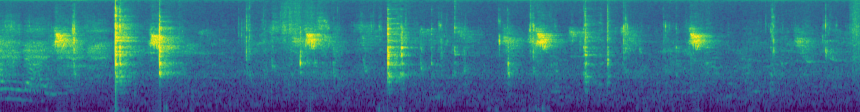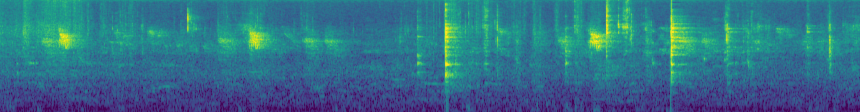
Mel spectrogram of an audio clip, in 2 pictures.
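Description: A woman slurps and chews food loudly, close by.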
